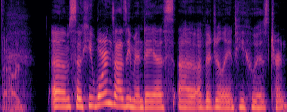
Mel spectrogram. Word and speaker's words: Ozymandias: I still feel like we never landed on a way to pronounce Ozymandias. In the movie, at least once, they say Ozymandias. Like one of the first times he's introduced. But I feel like other times I remember Ozymandias.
